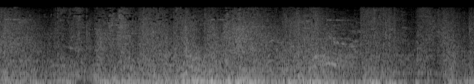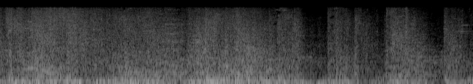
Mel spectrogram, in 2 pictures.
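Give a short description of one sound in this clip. Magic spells blast and crackle in a busy fight.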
